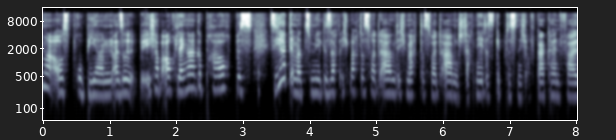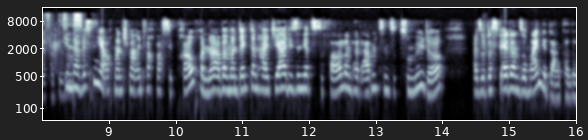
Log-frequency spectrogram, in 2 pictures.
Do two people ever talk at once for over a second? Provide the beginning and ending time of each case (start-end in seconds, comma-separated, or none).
none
